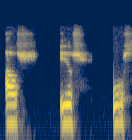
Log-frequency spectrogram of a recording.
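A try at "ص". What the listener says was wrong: Itu di sini, bukan di sini huruf sod. As, is, us, bukan begitu. Enggak, itu dia kesini dia itu udaranya itu. itu yang salah. Itu yang salah. Ibu tadi udaranya ke sini. Ini nih.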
